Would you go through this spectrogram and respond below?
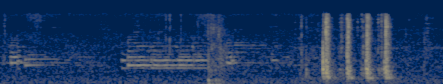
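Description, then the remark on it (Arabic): A door is unlatched and pulled open, with a dull thud followed by four quick rattling clatters, preceded by a faint tonal hum; no voices. “أنا سأفتح الباب.”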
